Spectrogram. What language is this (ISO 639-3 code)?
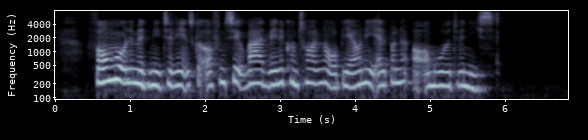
dan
